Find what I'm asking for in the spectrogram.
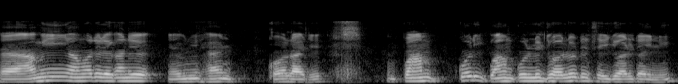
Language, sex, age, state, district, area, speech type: Bengali, male, 30-45, West Bengal, Howrah, urban, spontaneous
